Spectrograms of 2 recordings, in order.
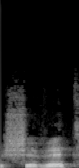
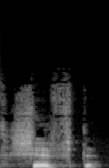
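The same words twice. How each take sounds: First: Shevet in two syllables, a vowel between v and t; shevet, final consonants split by a short e; with helping vowel. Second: Sheft in one syllable, f and t run together; sheft, ending on two bunched consonants; final consonant cluster. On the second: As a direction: say sheft with no vowel before the t. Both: Shown as a demonstration. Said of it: "on n'aime pas terminer par deux consonnes".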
